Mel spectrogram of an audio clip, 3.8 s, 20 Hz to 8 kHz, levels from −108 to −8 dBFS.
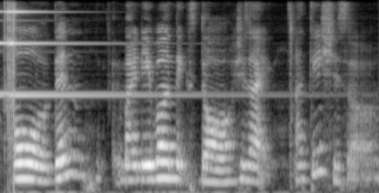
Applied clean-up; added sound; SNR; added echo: none; Bicycle bell; 9 dB; reverberation time 0.2 s.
